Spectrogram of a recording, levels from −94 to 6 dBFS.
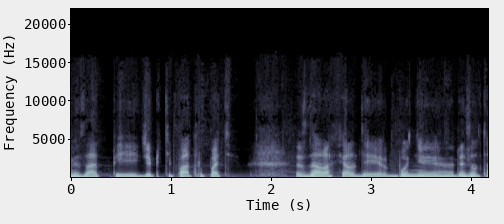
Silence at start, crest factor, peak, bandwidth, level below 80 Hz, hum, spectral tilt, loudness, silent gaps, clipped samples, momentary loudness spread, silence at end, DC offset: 0 s; 14 dB; -10 dBFS; 7 kHz; -56 dBFS; none; -8 dB/octave; -25 LUFS; none; under 0.1%; 9 LU; 0 s; under 0.1%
